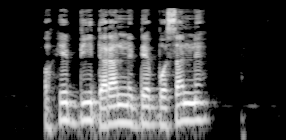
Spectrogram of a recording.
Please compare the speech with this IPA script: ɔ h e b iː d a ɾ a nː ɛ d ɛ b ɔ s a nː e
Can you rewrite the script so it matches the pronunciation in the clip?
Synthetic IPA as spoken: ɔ h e b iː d a ɾ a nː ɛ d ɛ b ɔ s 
